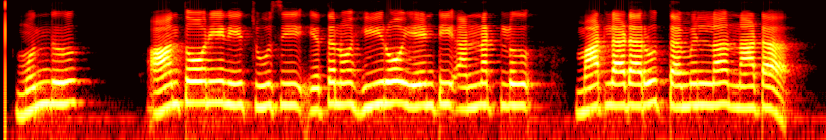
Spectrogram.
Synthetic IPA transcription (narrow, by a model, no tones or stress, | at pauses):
mund̪u | aːnt̪oːniːnit͡ʃuːsiit̪ɐnuɦiːɾo̞ːe̞ːɳʈiɐnːɐʈlu | maːʈlaːɽaːɾut̪ɐmiɭnɐnaːʈɐ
